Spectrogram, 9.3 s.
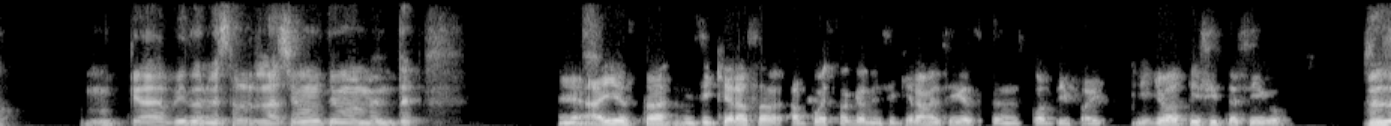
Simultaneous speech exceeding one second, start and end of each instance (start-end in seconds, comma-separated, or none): none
